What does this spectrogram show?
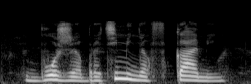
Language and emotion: Russian, angry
